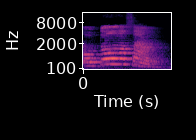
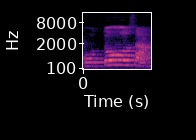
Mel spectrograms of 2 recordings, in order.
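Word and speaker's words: お父さん: うさん、ね、お父さん。発音はおですけれども、書くときね、ここがおにはなりません。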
